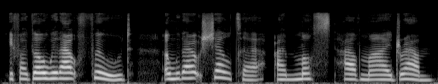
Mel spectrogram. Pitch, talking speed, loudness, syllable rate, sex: 240 Hz, 180 wpm, -18 LUFS, 4.1 syllables/s, female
